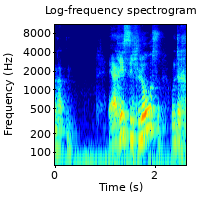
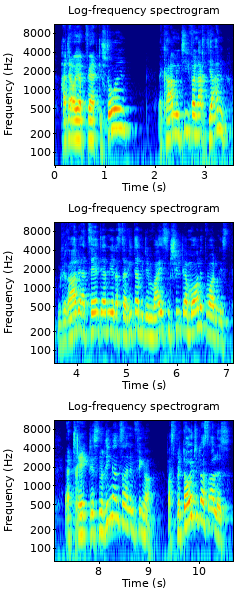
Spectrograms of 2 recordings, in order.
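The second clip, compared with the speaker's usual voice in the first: louder, higher, worried questions; agitated innkeeper; 4 semitones higher, 6 dB louder than usual. A narrator's reading. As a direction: pile up the questions in alarm. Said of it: "rief der Wirt".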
